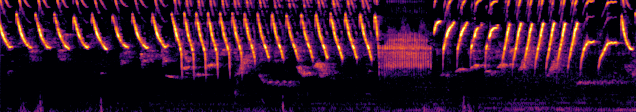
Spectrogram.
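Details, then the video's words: Canary song to encourage young canaries to sing: continuous rapid series of sharp down-slurred whistles, a short buzzy trill mid-way, then more fast repeated sweeping notes. "Pancingan kenari gacor NGEROL PANJANG AMPUH cocok bikin BURUNG KENARI PAUD GACOR LANGSUNG"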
